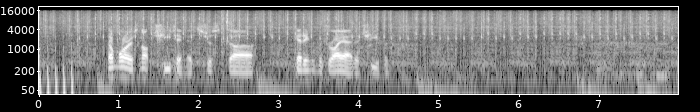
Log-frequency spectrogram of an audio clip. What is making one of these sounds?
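A drill whirs and grinds with a fast, rattling pulse.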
